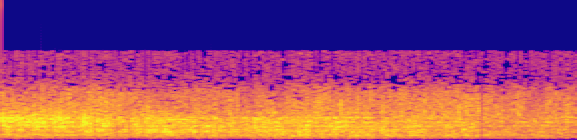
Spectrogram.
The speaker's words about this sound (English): Another night, a lonely country road, a car. We're in the south.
